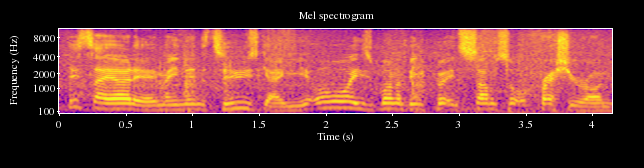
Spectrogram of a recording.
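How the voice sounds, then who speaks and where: A man giving chatty live play-by-play commentary on a match, his voice starting to go hoarse. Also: on the high side, quick pace, noisy background. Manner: chatty, self-deprecating asides, bursts of excitement on big plays. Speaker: esports commentator.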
